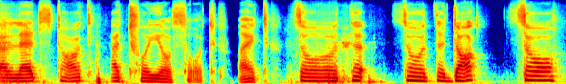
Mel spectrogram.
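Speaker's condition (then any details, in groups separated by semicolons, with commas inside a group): Cerebral palsy; affects speech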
